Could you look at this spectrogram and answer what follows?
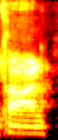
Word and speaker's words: Khan: Khan Macy's spelled wrong they spell it cone but it's Eddie Khan and Pete larocca on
